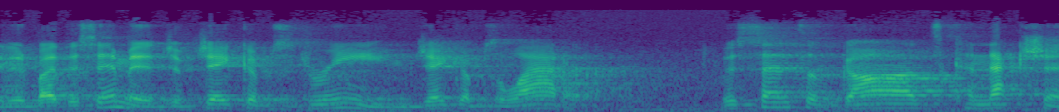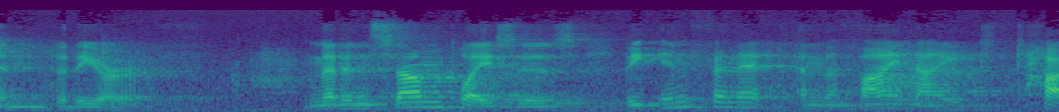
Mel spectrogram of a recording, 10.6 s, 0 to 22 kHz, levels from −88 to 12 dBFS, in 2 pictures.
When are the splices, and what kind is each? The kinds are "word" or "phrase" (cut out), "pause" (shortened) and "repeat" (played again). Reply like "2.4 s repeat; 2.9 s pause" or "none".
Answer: 3.6 s pause

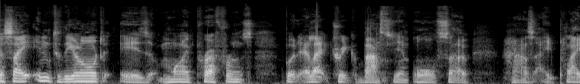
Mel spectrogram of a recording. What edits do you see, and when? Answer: 4.0 s word

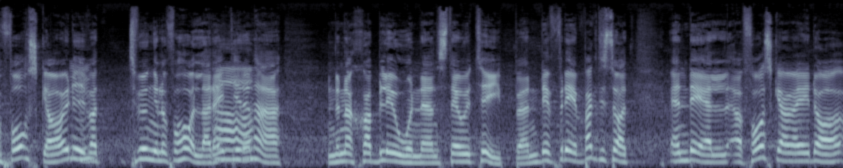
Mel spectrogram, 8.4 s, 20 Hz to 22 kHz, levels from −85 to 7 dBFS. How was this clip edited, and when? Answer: 3.3 s word

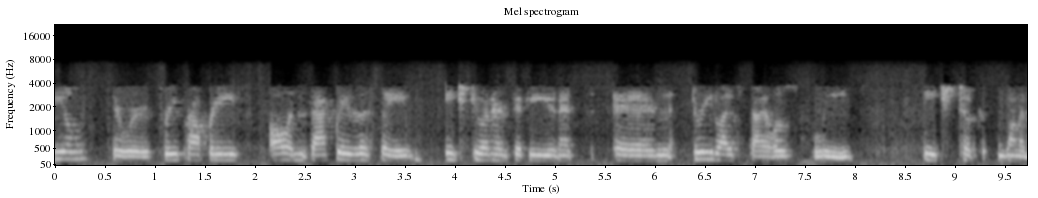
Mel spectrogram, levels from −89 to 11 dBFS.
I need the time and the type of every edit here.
3.8 s pause

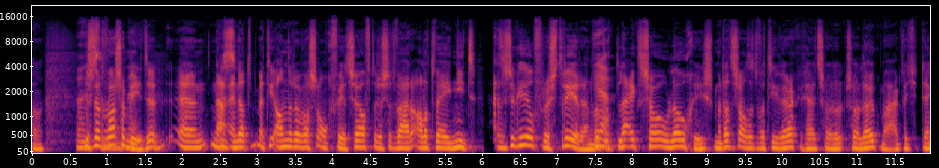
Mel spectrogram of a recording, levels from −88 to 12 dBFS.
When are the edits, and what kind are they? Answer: 6.0 s pause

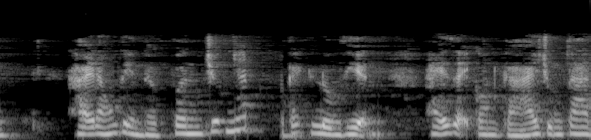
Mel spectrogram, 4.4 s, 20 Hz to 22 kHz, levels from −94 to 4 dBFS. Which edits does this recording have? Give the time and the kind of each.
2.1 s word

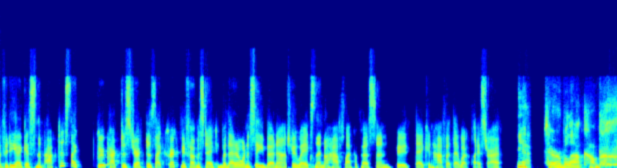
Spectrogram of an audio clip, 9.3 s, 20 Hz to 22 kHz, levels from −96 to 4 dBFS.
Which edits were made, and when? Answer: 4.3 s word

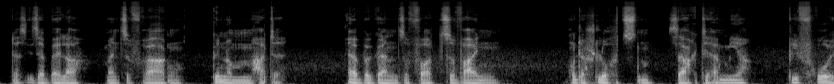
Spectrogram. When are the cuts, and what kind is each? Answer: 1.2 s phrase

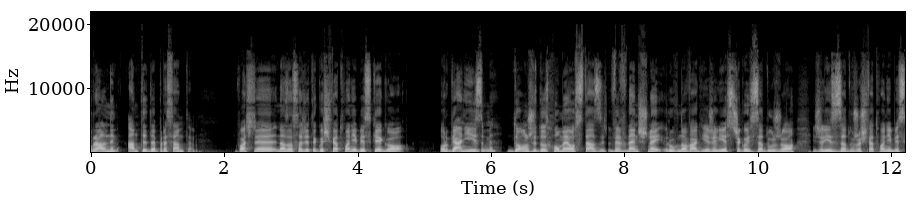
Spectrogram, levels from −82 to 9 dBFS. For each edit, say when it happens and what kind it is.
6.2 s pause; 6.8 s word; 7.7 s word

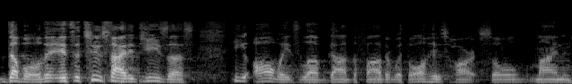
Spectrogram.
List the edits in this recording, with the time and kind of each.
1.4 s phrase

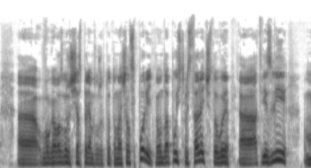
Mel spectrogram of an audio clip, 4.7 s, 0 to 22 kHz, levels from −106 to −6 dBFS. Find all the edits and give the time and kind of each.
1.4 s word; 2.7 s word; 3.5 s pause

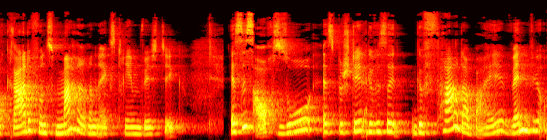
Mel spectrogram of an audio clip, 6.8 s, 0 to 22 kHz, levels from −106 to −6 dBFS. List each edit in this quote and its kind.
2.8 s pause; 3.2 s word; 4.6 s word

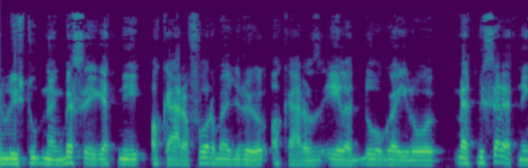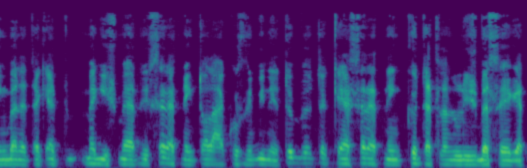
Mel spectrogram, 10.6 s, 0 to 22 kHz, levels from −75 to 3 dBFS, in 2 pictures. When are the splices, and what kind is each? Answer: none

